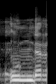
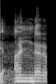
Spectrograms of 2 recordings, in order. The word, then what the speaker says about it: under: इसे उंडर नहीं पढ़ेंगे, अंडर पढ़ेंगे। ऐसा बिल्कुल नहीं पढ़ेंगे यूंडर।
